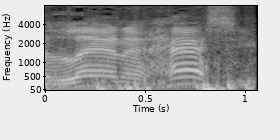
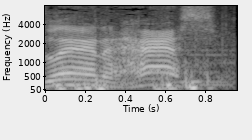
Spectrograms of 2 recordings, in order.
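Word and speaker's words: Lannahechee: drought you mean the atlanta hassie river no no no no no the the lana hatching it runs right near here yeah but it's pronounced land hass why is everything in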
